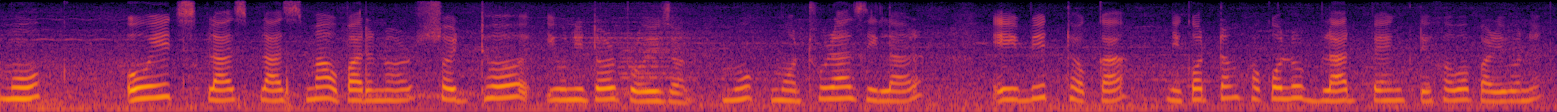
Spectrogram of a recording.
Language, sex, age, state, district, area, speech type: Assamese, female, 18-30, Assam, Kamrup Metropolitan, urban, read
